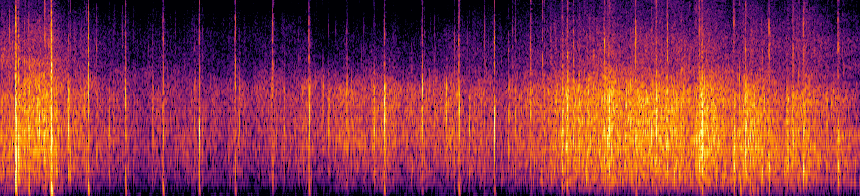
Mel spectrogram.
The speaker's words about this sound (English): So if you could join me in giving Anand a round of applause.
